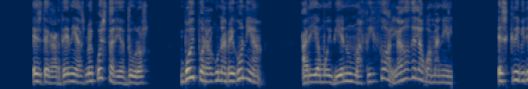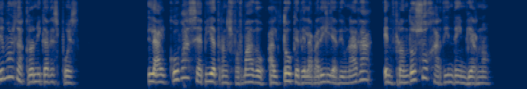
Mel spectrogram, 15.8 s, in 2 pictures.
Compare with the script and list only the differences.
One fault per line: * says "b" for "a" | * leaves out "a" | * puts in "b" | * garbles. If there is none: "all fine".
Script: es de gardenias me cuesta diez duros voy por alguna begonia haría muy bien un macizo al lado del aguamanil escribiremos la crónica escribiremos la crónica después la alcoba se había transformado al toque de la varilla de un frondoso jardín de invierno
* leaves out "escribiremos la crónica"
* puts in "hada en"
